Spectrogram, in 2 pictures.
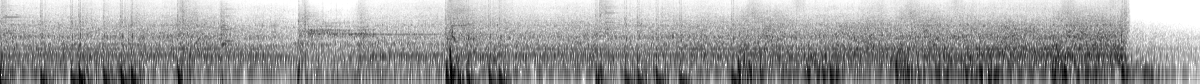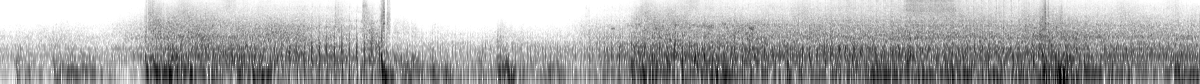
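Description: An airboat engine roars steadily with a loud droning hum.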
